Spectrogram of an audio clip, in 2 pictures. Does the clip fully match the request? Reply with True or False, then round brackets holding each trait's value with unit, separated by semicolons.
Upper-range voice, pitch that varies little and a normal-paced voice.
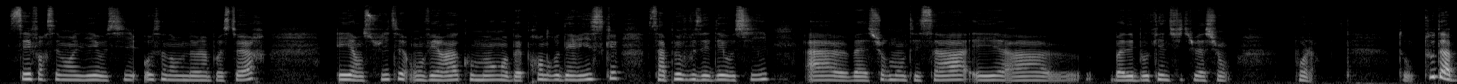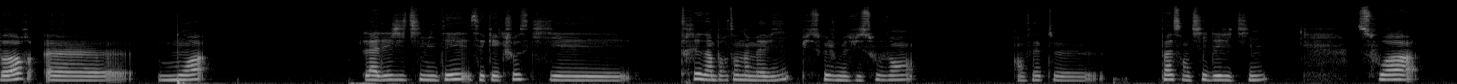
False (205 Hz; 2.3 semitones; 135 wpm)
